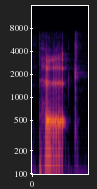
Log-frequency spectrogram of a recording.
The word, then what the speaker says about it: Pirc: the basis of the pier defense also known as the perk but I believe it's properly pronounced Pier don't ask me why there he goes Knight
